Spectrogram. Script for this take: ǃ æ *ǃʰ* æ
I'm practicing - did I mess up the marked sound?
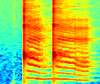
yes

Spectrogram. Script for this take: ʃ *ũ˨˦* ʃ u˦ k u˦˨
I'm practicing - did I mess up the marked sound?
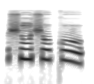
yes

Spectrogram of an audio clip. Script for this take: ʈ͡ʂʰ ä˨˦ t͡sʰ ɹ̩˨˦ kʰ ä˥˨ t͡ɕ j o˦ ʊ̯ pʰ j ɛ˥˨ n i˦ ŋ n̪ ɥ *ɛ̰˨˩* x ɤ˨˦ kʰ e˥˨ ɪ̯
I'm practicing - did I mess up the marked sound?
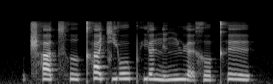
no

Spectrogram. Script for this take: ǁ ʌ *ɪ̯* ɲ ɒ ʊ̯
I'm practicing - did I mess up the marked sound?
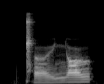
no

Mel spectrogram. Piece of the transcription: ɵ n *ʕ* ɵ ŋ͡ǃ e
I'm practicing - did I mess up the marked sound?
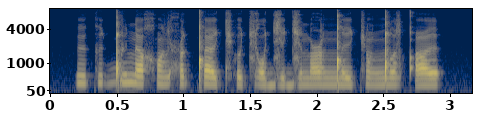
no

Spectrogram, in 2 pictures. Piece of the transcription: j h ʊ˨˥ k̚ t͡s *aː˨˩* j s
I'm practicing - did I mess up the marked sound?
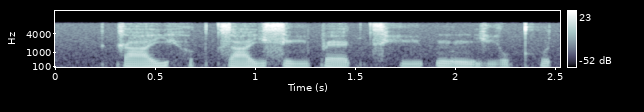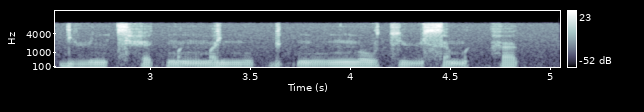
yes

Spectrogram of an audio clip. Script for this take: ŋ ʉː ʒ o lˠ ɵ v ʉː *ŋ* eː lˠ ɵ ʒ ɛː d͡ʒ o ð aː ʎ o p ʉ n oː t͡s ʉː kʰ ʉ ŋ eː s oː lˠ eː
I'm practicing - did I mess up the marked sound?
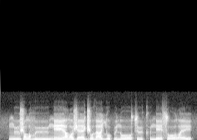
no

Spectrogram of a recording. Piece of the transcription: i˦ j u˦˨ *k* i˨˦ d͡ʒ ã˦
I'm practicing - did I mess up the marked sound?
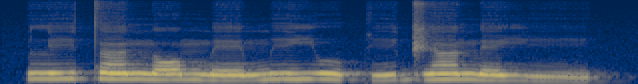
no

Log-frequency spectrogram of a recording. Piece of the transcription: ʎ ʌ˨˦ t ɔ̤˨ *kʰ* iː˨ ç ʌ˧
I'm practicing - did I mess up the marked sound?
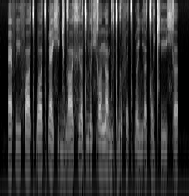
yes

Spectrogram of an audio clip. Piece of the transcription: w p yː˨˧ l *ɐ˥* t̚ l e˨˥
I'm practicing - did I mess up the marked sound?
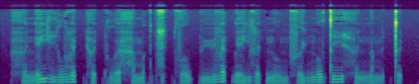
no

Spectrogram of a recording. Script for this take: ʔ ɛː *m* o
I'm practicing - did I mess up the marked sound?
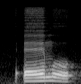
no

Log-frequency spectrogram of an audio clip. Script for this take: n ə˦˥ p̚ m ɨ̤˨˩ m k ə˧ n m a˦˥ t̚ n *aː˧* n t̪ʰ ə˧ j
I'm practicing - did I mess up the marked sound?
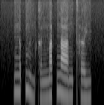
no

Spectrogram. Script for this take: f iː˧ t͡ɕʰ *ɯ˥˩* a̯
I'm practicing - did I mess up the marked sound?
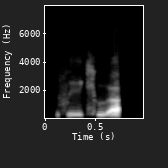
yes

